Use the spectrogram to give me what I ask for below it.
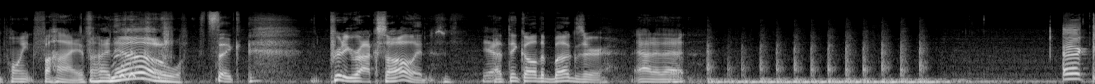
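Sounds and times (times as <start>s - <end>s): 
speech: 0.0s - 7.1s, 10.6s - 10.9s
low hum: 6.8s - 10.6s
knocking on a door: 7.0s - 9.5s.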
